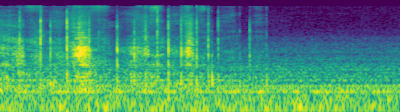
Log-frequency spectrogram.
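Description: Long pointed nails scratch across a paper book cover from New Zealand, making quick dry rasps and crisp tapping clicks for about three seconds. The scratching then stops, leaving only a faint hiss and a low steady hum.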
